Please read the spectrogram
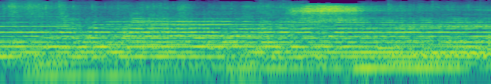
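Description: Wind orchestra playing held chords, with brass prominent and the bass line moving to new notes at the start and again about a second in.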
